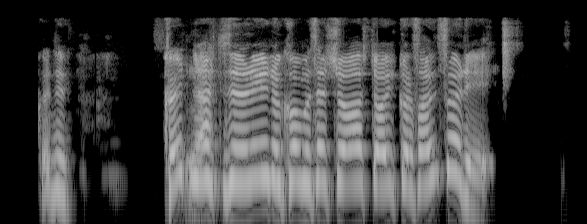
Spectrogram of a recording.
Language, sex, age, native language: Icelandic, male, 40-49, Icelandic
